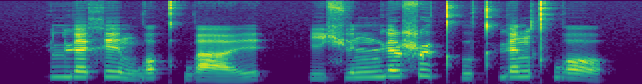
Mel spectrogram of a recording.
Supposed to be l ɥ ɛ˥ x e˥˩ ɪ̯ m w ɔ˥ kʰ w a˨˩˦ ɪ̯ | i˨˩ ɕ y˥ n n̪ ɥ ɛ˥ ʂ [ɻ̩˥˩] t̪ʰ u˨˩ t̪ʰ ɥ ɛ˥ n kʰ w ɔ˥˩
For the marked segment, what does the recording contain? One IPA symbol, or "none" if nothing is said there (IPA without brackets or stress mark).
ɻ̩˥˩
